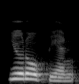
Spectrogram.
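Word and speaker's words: European: His wife is blank यूरोपियन। यहाँ पे ये जो वर्ड है यूरोपियन भले ही वॉवल से स्टार्ट हो रहा है लेकिन इसका प्रोनाउंसिएशन या हो रहा है जो कि कॉन्सोनेंट है, इसलिए यहाँ पे ए आर्टिकल का यूज़ होगा।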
